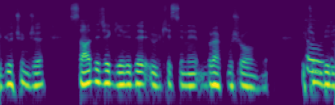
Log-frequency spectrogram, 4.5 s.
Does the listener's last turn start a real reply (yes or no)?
no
